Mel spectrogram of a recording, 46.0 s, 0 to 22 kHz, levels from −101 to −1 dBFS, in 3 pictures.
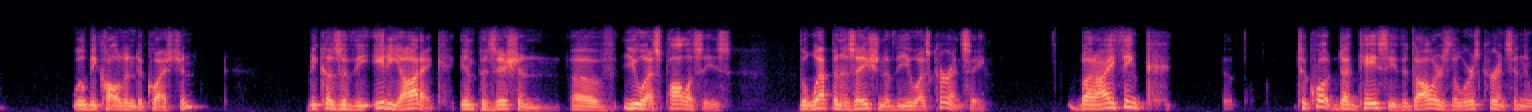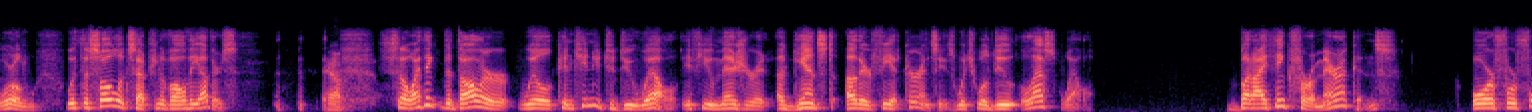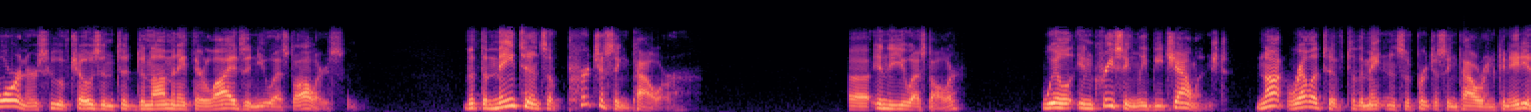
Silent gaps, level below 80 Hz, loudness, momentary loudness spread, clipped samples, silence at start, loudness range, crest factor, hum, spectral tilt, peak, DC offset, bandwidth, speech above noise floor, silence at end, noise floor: none; -66 dBFS; -22 LUFS; 13 LU; under 0.1%; 0.75 s; 4 LU; 20 dB; none; -6 dB/octave; -4 dBFS; under 0.1%; 7.8 kHz; 64 dB; 0 s; -86 dBFS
